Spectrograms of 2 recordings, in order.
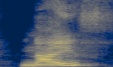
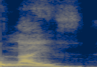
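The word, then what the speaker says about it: knife: silent इसमें क्या है के साइलेंट है देखो नाइफ के को हटाओ देखो नाइफ और नाइफ हो जाता है वो के को हम नहीं यूज करते इसमें सिर्फ ऐसे आता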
